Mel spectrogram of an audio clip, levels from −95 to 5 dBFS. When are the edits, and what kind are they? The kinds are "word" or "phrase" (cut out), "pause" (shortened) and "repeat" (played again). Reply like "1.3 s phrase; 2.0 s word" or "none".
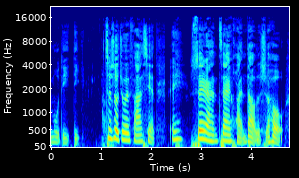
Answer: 2.3 s pause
